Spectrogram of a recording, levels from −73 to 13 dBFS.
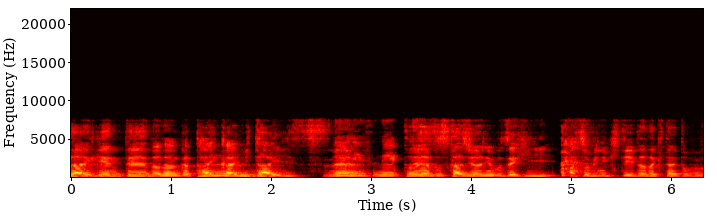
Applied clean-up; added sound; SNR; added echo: none; none; none; reverberation time 0.2 s.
